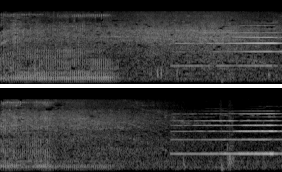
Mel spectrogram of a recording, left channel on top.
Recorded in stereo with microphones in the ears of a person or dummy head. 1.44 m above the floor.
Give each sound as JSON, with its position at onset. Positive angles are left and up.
{"t": 1.7, "sound": "a violin", "side_deg": 0, "distance_m": 6.0}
